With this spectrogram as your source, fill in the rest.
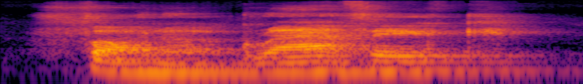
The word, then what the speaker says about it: phonographic: Phonographic writing, phonographic writing, phonographic writing. أو تنطق أيضا لفظ آخر phonographic, phonographic, phonographic.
